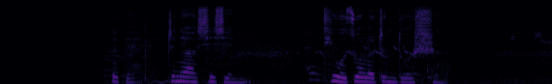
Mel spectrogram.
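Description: A young woman speaks warmly and calmly, close by.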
